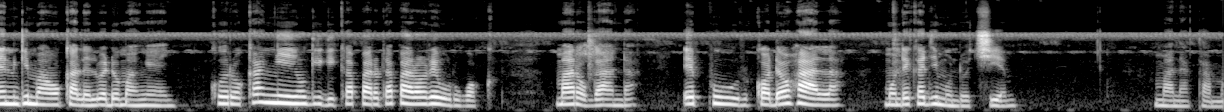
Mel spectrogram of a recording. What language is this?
Luo (Kenya and Tanzania)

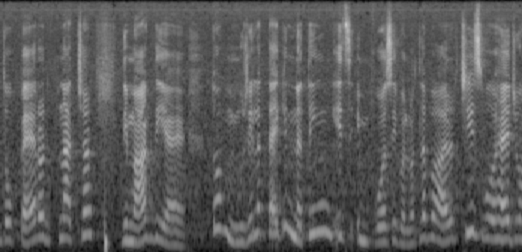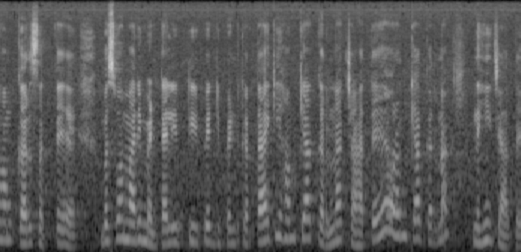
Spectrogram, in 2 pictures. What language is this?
Hindi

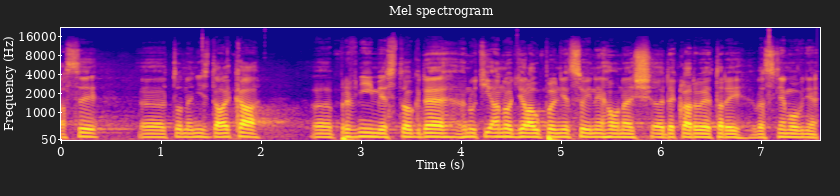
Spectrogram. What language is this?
Czech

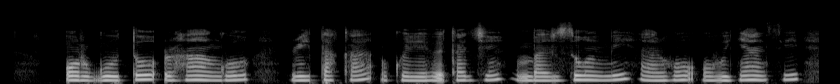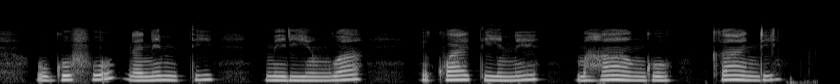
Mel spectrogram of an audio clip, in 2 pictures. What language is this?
Nyankole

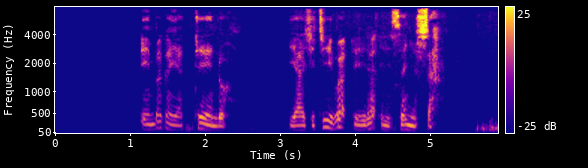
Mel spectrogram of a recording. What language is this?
Ganda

